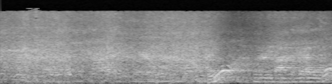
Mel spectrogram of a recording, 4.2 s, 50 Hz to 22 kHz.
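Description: Electric 2WD stock-class RC buggies running on an indoor track, their motors giving a steady whine. A little past two and a half seconds in, a sharp rising whine comes as one car accelerates.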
